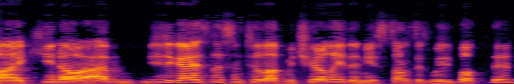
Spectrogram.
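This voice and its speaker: A man with an Israeli accent talks at a very fast pace with ordinary pitch variation. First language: Hebrew. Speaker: musician. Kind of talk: podcast interview. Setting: live stream podcast. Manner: halting, many fillers and repetitions.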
